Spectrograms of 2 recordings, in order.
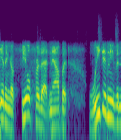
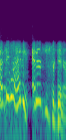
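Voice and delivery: very high, pumped-up, amped-up put-on hype voice; 11 semitones higher than usual. Asked about Thanksgiving dinner, answering in an energetic hype voice. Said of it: "In my hype voice".

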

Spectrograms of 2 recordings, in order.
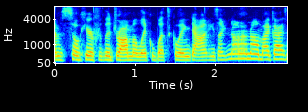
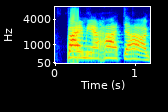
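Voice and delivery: mock yell, high, loud and drawn out; 5 semitones higher, 5 dB louder than usual. Speaker retells a guy yelling at a man counting his tip money, retelling a man's yell. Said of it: "this guy just yelling at him".

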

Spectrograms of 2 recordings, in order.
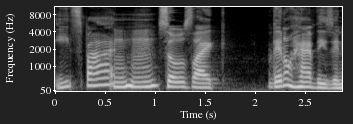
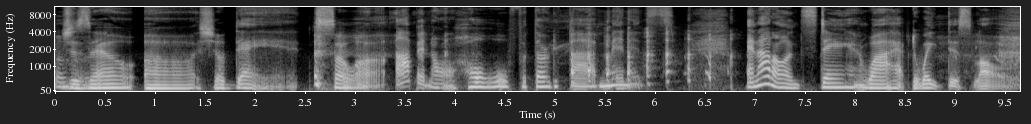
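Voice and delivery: put-on, mimicked very slow speech. Retelling her dad's prank phone call, imitating him talking real slow. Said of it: "he talked real slow".

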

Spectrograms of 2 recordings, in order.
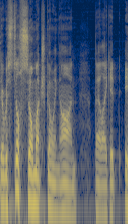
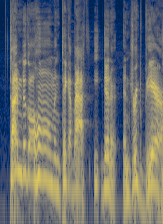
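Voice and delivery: very high, loud, creaky, raspy, gleeful put-on character voice; 10 semitones higher, 8 dB louder than usual. Recapping a show, trying to do Kogoro's voice celebrating a case. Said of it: "let me see if I can do his voice".

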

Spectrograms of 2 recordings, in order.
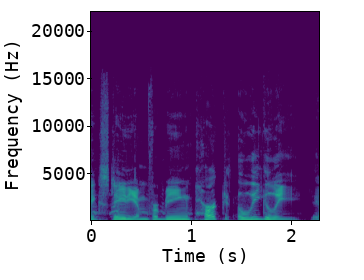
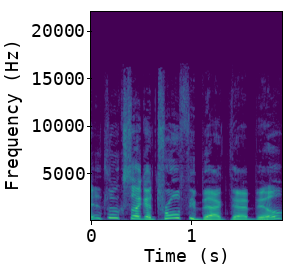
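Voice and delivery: drawn-out put-on New Jersey accent; 7 semitones higher, 7 dB louder than usual. Imagining a tow truck driver finding the cup: put-on New Jersey accent. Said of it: "What kind of accent was that".

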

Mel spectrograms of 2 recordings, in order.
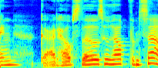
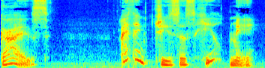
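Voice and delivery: quiet, soft, slow hushed murmur; 2 semitones higher than usual. Recounting speaking up to a group, retelling speaking quietly. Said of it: "and I say quietly".

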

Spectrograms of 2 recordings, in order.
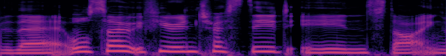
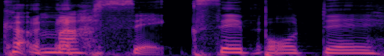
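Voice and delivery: put-on Scottish Glasgow accent. Joking about a film, quoting a line in a glaswegian accent. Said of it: "in the Glaswegian accent".

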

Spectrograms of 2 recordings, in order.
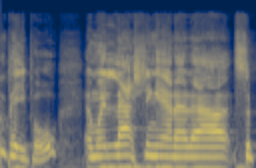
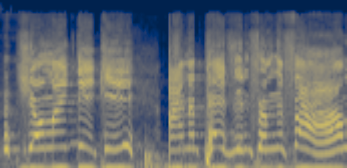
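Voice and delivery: put-on mock Kazakh accent, higher pitch; 9 semitones higher than usual. Mocking how a comedian's character talks: Borat voice. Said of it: "a mock Kazakhstanian accent".

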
